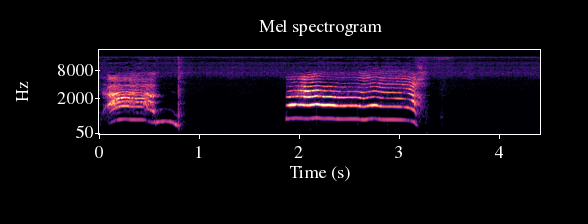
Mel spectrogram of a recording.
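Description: A child's voice imitating a cat: two drawn-out, high meows, the second longer, each ending with a drop in pitch.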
